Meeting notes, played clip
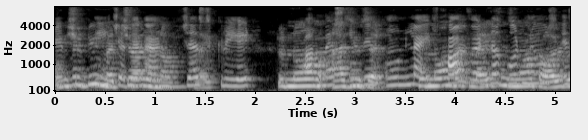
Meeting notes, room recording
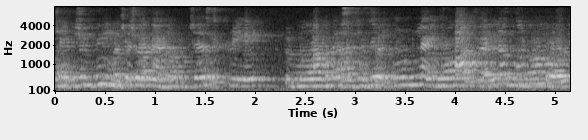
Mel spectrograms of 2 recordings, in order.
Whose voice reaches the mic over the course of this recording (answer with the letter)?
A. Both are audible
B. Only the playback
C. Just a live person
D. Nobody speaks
B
